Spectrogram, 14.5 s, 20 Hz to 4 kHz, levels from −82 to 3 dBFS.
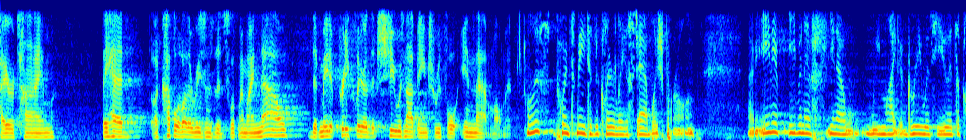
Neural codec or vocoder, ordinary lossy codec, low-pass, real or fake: vocoder, 44.1 kHz, 128 mel bands every 512 samples, BigVGAN v2; AAC, 32 kbps; 3.6 kHz; fake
